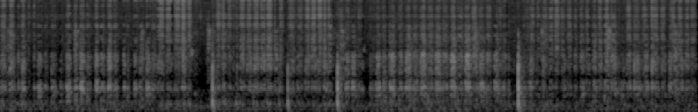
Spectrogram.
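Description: Faint scratching of a graphite pencil shading on paper, with a few light ticks as the point touches down.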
